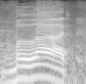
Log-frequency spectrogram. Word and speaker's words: blood: Blood blood. Como bien lo señala eh, la fonética que está ahí, es una A, pero es una A medio rara. Blood, blood. Una A, pero la vamos cerrando. Blood.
